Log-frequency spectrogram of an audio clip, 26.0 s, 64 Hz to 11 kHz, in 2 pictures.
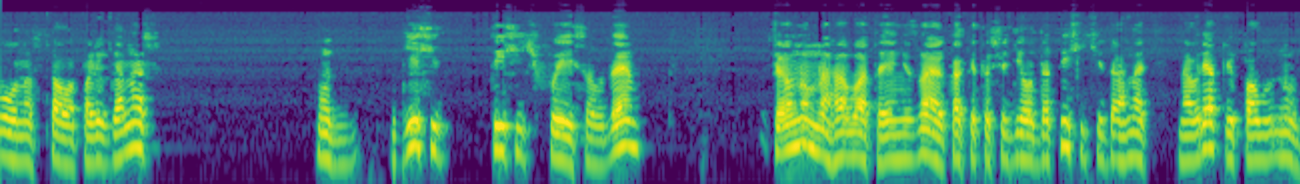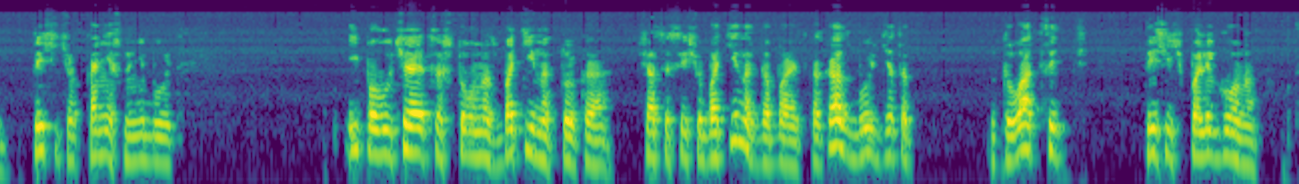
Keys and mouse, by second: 10.4 shift+middle click, 11.4 middle click, 16.4-19.7 middle drag.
